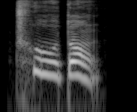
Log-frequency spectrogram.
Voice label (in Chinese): "触动", Chinese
